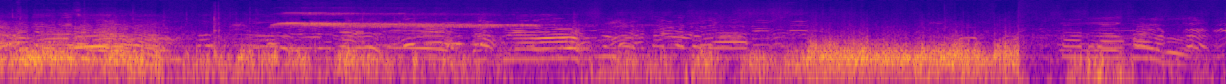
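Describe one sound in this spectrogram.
A crowd of men and boys shouts and cheers outdoors.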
